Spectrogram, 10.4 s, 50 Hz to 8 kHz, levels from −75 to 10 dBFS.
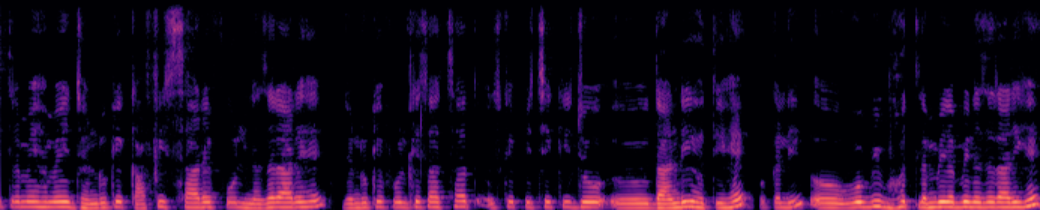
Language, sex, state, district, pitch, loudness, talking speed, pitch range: Hindi, male, Jharkhand, Sahebganj, 185 Hz, -17 LUFS, 215 wpm, 175-195 Hz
